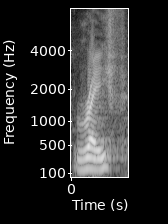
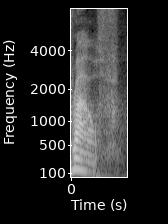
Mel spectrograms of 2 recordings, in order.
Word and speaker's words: Ralph: refer to him as Rafe this evening definitely Rafe and not Ralph and I suppose it's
